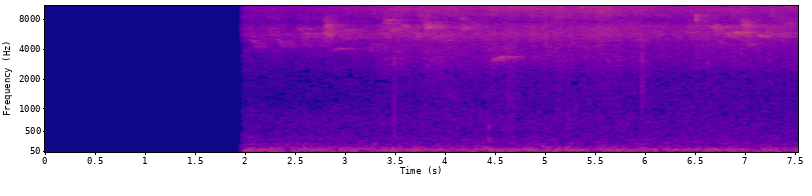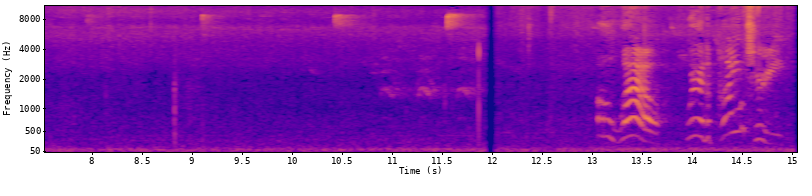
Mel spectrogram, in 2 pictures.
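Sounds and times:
faint bird chirps: 2.0 - 5.0, 9.0 - 12.0
low rumble: 2.0 - 14.0.

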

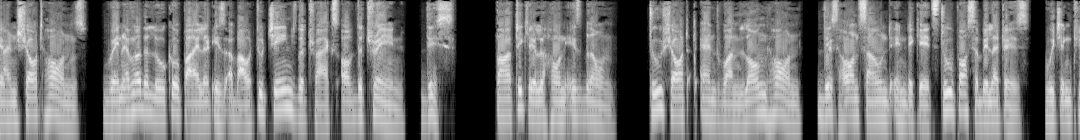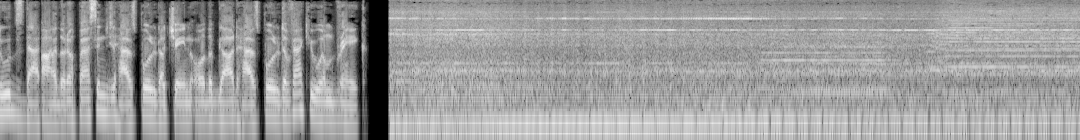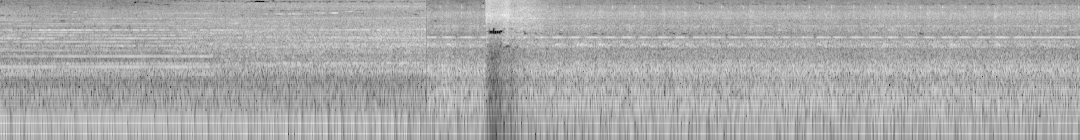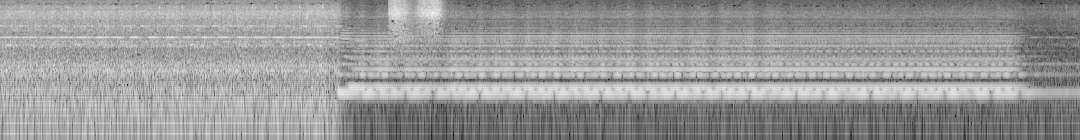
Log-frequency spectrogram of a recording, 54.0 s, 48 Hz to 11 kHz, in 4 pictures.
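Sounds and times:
diesel locomotive engine humming: 18.4 - 54.0
locomotive air horn: 22.9 - 32.4, 44.7 - 54.0.

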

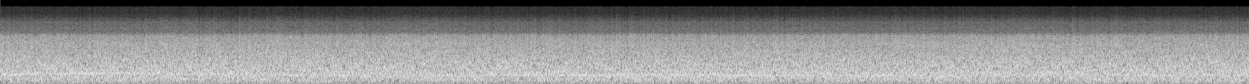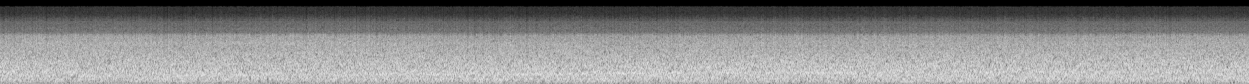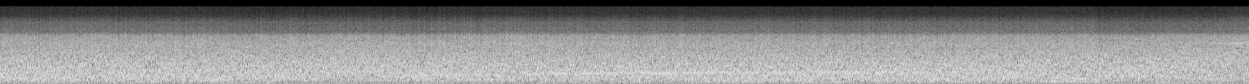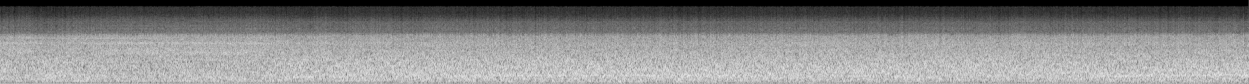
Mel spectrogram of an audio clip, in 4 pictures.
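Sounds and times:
model plane motor and airflow: 29.0 - 44.2.

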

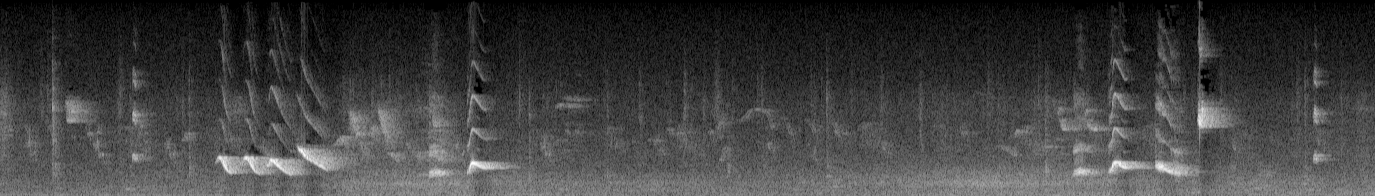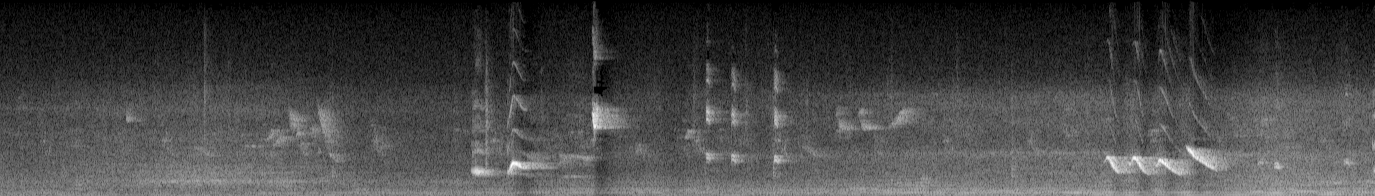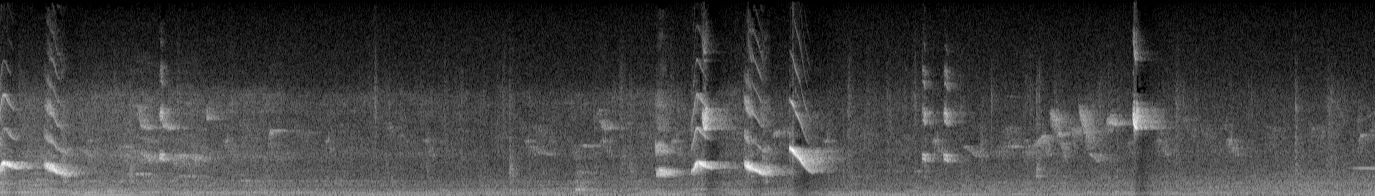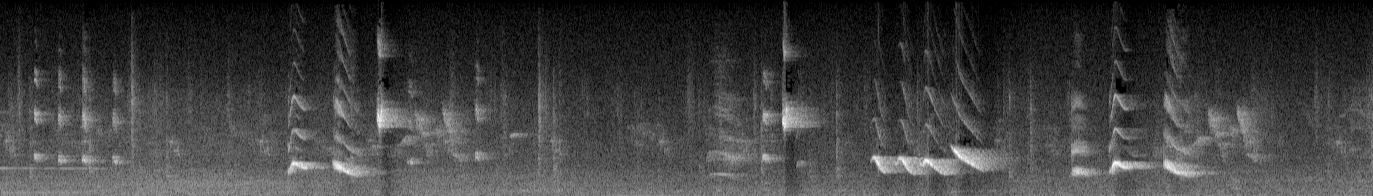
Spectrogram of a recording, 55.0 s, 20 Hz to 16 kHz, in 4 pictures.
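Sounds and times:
soft high bird chirps: 0.0 - 8.5, 40.5 - 43.1, 50.0 - 54.0
bird whistling song: 2.2 - 3.4, 4.3 - 5.1, 18.5 - 20.0, 24.8 - 26.6, 34.1 - 35.8, 44.1 - 45.4, 50.0 - 51.3, 52.0 - 53.4.

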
